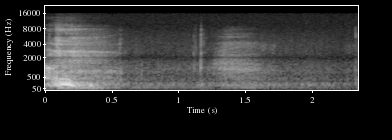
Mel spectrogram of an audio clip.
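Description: A man's voice trailing off, then a pause holding a faint breath and a small click.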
